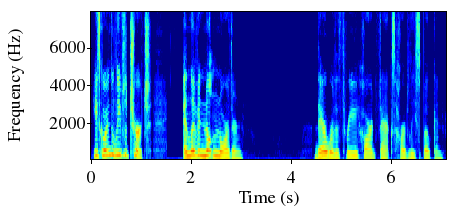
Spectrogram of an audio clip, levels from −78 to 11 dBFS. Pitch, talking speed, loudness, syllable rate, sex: 235 Hz, 160 wpm, -18 LUFS, 5.2 syllables/s, female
